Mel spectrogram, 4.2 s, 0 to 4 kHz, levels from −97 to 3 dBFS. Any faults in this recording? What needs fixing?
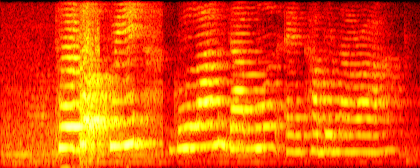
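Microphone overload is the likely cause of the harsh crackle from 0.59 to 1.32 s. The input gain was set so high that the loudest speech overshot the converter's ceiling by about 14 dB, and around a third of the samples in that stretch were flattened at the converter's limit. The cut-off peaks add a gritty, buzzing distortion to every strong syllable. A second, much milder overload at 2.04 to 2.06 s goes only about 1 dB over and clips a small fraction of samples, giving a brief rough edge.

Microphone volume stepped down is the likely cause of three sudden level drops. At each one, something in the chain cut the device's input gain in a single jump instead of riding it smoothly. The first cut, at 0.61 s, is about 2 dB and comes right as the heavy clipping begins. The second, at 1.62 s, is about 9 dB, a clear lurch just after that distorted passage ends. 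The third, at 2.64 s, is about 4 dB and follows the small overload. With each step, the speech and the background fall together, so the loudness sounds like it jumps down a stair. All of this reaches the listener through a narrowband call path with nothing above 4 kHz, which fits G.711 A-law.

To prevent this, set the microphone's input gain lower before the call so that peaks stay well below full scale, and the software never has to cut it abruptly.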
